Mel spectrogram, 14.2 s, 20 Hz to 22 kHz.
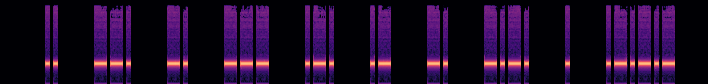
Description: Morse code, heard as a keyed tone, about 15 wpm, spaced as for 8 wpm, 1000 Hz. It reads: IGNORANCE.
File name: qotdfiles / 8wpm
